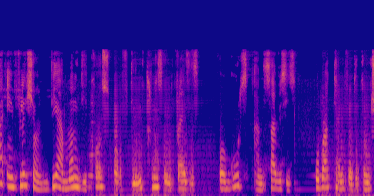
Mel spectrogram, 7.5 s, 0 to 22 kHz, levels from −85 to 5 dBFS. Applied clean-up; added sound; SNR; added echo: neural separator model SepFormer DNS4.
